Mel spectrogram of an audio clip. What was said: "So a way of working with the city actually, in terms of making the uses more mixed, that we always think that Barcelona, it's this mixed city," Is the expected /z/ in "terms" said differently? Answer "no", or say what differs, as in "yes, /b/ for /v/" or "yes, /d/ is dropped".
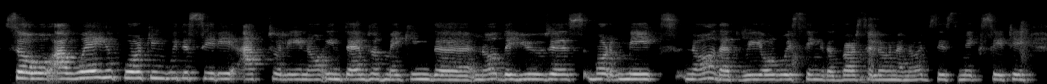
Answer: yes, /s/ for /z/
